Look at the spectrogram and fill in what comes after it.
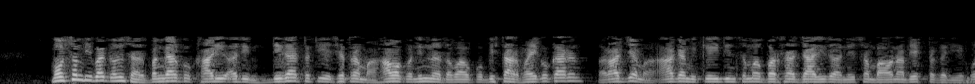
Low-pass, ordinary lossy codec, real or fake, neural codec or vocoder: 3.6 kHz; none; real; none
